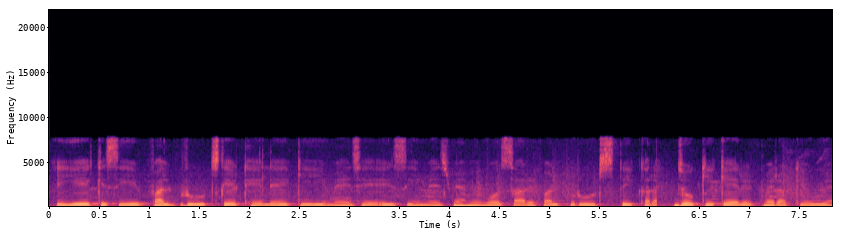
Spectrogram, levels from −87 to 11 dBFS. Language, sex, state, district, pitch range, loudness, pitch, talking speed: Hindi, female, Bihar, Saharsa, 185-200 Hz, -16 LUFS, 195 Hz, 205 wpm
